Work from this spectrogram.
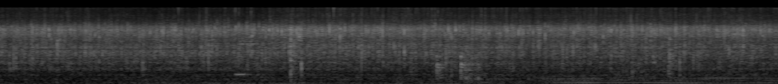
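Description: Green chili paste fries in a hot pan for a chutney with dried fish, potato and long beans, giving a loud, steady sizzle throughout with faint stirring scrapes and no talk.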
